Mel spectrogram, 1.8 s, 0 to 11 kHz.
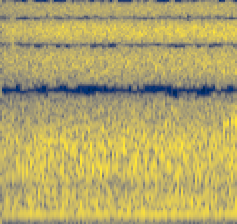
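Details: Montgomery Ward Signature 20" 3-speed box fan with thermostat, believed Hunter-made, dry bearings oiled with WD40, on medium drawing about 1.67 A: even, steady whoosh of air with low constant hum, no squeal or rubbing; runs normally.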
